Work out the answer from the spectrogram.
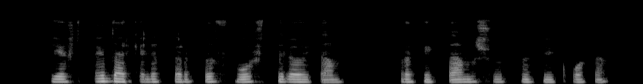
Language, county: Lithuanian, Tauragė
